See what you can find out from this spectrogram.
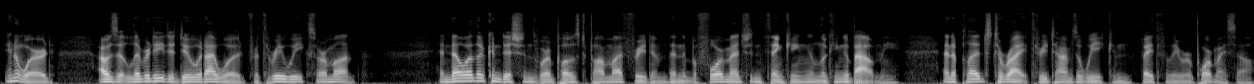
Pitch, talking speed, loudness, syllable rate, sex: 105 Hz, 235 wpm, -21 LUFS, 6.7 syllables/s, male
